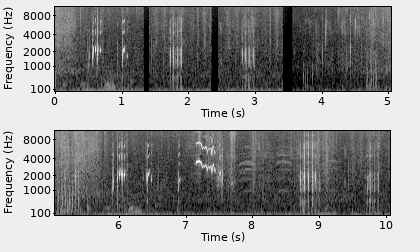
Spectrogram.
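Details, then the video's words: Capybara giving short squeaky calls in spaced bursts, some doubled, spread over ten seconds, with a brief high twittering bird call near the end and soft background rustle. "What does a capybara sound like?"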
